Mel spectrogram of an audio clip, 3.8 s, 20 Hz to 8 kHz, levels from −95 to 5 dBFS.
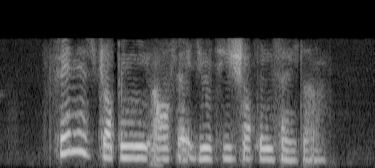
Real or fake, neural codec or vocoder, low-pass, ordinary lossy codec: fake; codec, 16 kHz, 2 kbps, FreqCodec, smaller model; 7.2 kHz; AAC, 16 kbps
